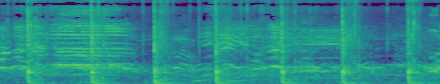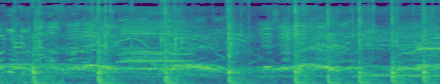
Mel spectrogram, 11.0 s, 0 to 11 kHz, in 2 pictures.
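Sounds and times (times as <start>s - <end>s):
crowd chanting in unison: 0.0s - 11.0s
bass drum beats: 0.2s - 11.0s.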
